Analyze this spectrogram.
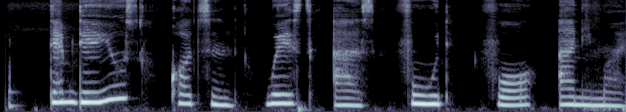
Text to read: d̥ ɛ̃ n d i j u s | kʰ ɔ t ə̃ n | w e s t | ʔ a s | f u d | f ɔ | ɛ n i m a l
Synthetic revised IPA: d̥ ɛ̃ m d e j u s | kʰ ɔ t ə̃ n | w e s t | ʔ a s | f u d | f ɔ | a n i m a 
